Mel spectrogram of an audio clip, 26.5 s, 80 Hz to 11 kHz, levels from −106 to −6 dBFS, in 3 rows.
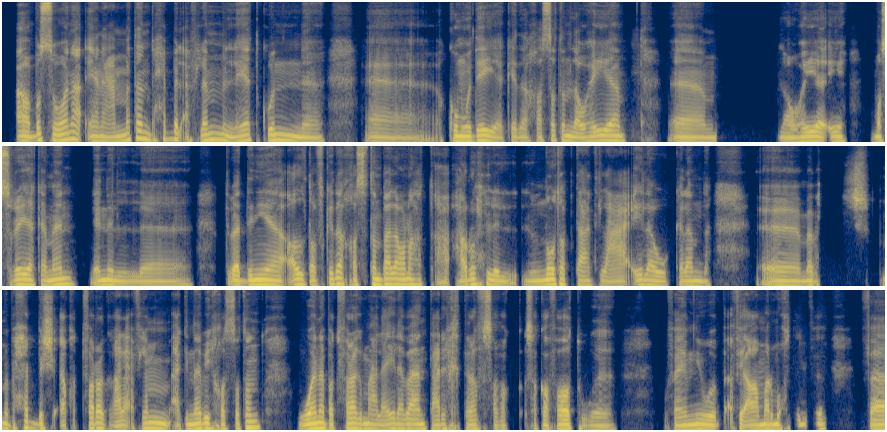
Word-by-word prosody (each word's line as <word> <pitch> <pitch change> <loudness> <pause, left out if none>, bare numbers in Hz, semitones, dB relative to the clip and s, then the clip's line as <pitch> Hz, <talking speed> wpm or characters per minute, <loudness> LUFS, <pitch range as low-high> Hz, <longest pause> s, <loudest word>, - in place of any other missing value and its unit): آه، 115 -1 +3
بُص 135 +4 +5
هو 130 +3 +3
أنا 155 0 +2
يعني 110 -1 -1
عامةً 110 +6 0 0.2
باحب 150 +4 -6
الأفلام 140 0 -1
اللي 105 -3 0
هي 125 +2 +1
تكون 130 -4 0 0.6
آآ 95 +1 -7
كوميدية 110 -1 +2
كده، 100 +1 -5
خاصةً 100 +4 -2
لو 105 -4 +1
هي 120 +2 +2 0.5
آمم 100 -1 -2 0.6
لو 95 0 -2
هي 110 +1 +3
إيه 105 +2 -1 0.3
مصرية 115 +3 +4
كمان، 120 +4 +1 0.2
لأن 110 +2 +2
ال 100 0 -2 0.3
بتبقى 110 - +2
الدنيا 110 0 +3
ألطف 115 -4 +1
كده، 135 +2 +2
خاصةً 110 -2 0
بقى 125 0 +4
لو 125 -1 +4
أنا 125 - +3
ه - - -4
ه - - -4
هاروح 120 +6 0
لل 105 -4 0
للنقطة 115 +4 +3
بتاعة 105 -2 -3
العائلة 105 +3 -1
والكلام 105 0 -1
ده، 100 -1 -5 0.5
آآ 105 -1 +1
ما 105 +2 0
باحبش 100 - -6
ما 120 -1 -1
باحبش 115 -1 +1
أق - - -3
أتفرّج 125 0 0
على 100 +2 0
أفلام 125 -2 +1
أجنبي 120 +3 +2
خاصةً 115 +6 0 0.4
وأنا 120 +4 +6
باتفرّج 115 +1 +2
مع 115 -1 +1
العيلة 110 +2 0
بقى 110 -1 +3
أنت 110 0 0
عارف 105 +2 0
اختلاف 105 +3 -3
ثافق 100 0 -1 0.2
ثقافات 110 +1 +2
و 95 -1 -4 0.5
و - - -25
فاهمني؟ 105 +4 +1
وبيبقى 105 -2 0
في - - -1
أعمار 105 +2 +3
مختلفة 110 +1 -3 0.4
ف - - -7
110 Hz, 160 wpm, -24 LUFS, 100-120 Hz, 0.6 s, وأنا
